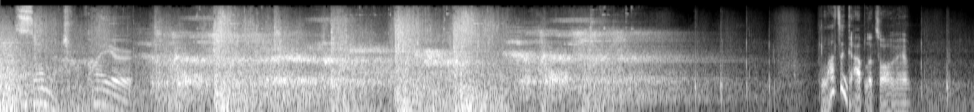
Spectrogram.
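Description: Blades slash and strike with heavy metallic hits.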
